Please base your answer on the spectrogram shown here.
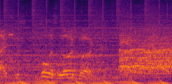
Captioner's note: door beeping; crowd cheering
